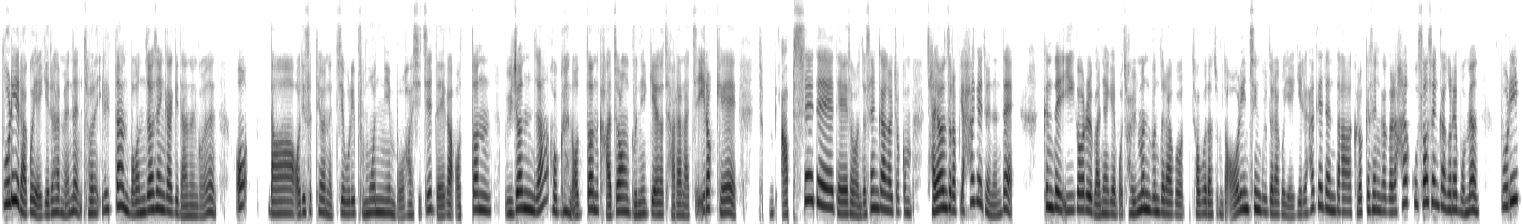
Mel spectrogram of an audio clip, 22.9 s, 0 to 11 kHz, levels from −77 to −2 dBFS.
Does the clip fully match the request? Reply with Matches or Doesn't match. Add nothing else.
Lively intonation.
Matches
